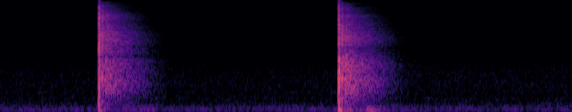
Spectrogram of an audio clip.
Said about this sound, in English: And I mean, wait, should I pause for a round of applause? Pause.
